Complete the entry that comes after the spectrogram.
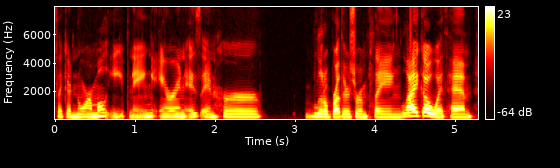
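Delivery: ordinary delivery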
